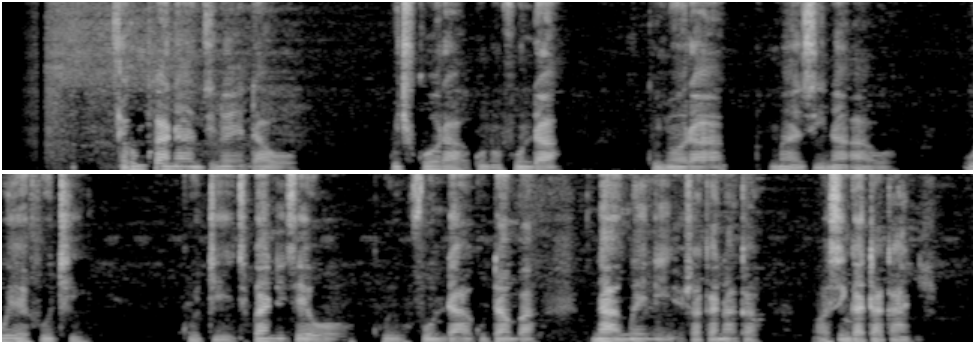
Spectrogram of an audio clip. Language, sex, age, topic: Ndau, female, 18-24, education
